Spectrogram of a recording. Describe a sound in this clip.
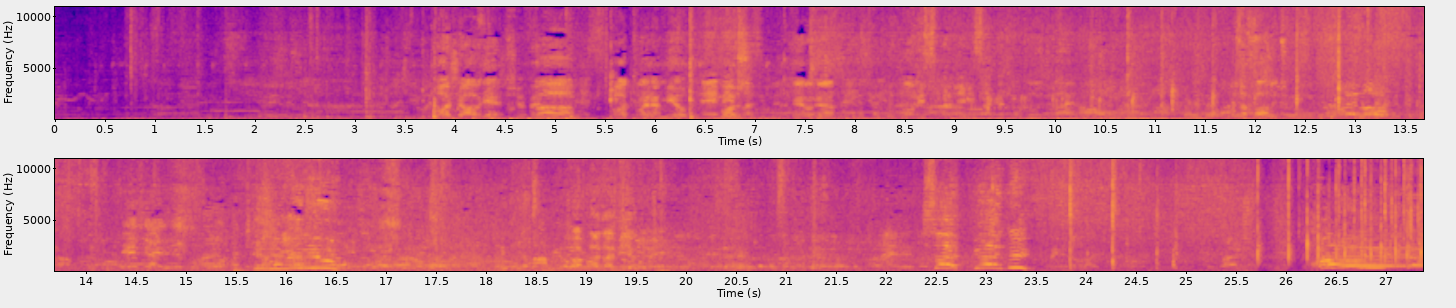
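A large crowd of men chants and sings loudly outdoors.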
